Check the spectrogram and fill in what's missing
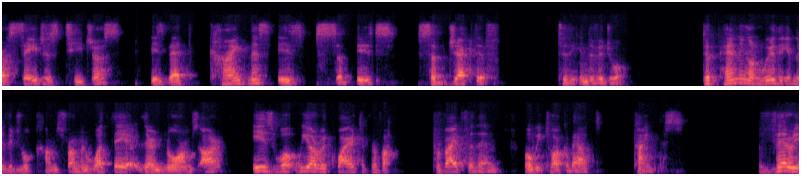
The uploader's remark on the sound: Recorded presentation to an online audience at Cong. Beth Yeshurun on May 31, 2020, in Houston, Texas.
